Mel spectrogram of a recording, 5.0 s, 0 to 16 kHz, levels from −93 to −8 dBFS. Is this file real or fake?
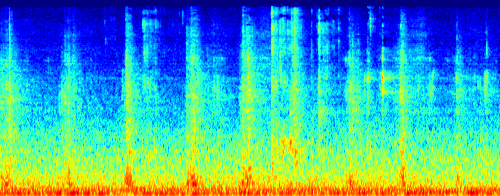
fake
